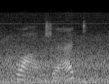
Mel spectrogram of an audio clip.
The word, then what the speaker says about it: project: project in this case the stress goes project when it's a verb that should be reject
